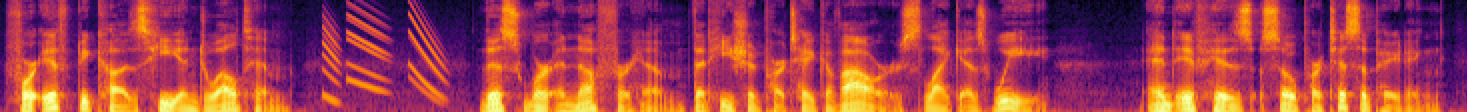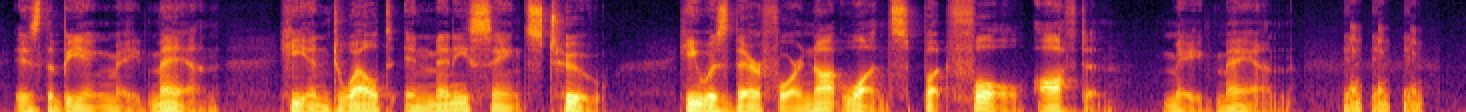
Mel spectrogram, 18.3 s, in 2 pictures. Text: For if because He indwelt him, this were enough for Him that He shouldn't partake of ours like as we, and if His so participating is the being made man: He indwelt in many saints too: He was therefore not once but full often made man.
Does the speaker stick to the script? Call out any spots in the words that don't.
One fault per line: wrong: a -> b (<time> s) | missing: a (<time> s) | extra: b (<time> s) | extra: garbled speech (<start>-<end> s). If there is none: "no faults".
wrong: shouldn't -> should (4.6 s)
